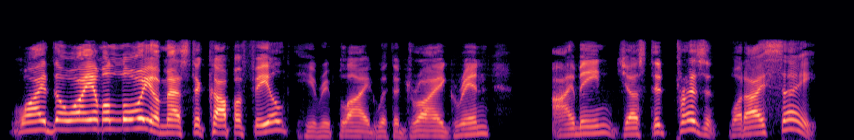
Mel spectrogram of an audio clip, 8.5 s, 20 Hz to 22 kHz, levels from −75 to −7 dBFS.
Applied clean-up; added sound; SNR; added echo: neural mask model Resemble Enhance denoiser.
